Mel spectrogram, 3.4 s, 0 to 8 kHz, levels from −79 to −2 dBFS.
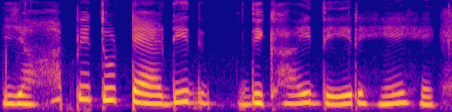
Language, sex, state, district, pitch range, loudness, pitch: Hindi, female, Jharkhand, Garhwa, 225-265 Hz, -17 LUFS, 245 Hz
